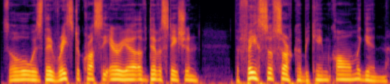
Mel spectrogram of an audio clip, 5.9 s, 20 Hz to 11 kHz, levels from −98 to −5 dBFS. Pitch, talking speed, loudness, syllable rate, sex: 130 Hz, 165 wpm, -18 LUFS, 5.0 syllables/s, male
